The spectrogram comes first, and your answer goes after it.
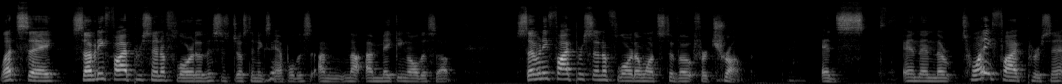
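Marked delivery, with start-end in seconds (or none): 8.2-10.6 voice cracking and breaking mid-sentence. Explaining a voting example to listeners, voice cracking. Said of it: "sorry for that voice crack".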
